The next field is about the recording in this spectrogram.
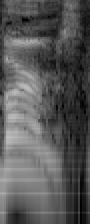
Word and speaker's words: Worms: Worms was a city in Germany, by the way. So if you pronounce it right, it's the Diet of Worms, right?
